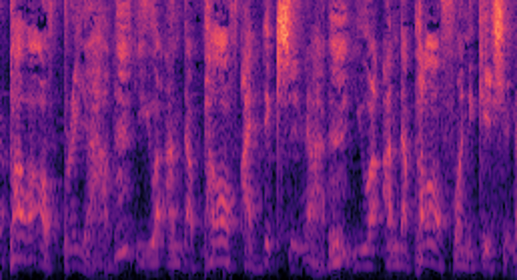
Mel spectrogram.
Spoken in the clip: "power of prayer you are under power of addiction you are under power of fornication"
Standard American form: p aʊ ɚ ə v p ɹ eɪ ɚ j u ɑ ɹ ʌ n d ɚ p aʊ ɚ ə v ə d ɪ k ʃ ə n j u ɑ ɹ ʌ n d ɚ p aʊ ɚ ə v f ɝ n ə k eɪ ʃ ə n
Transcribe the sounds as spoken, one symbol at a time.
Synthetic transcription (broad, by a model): p aʊ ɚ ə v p ɹ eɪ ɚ j u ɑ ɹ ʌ n d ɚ p aʊ ɚ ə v ə d ɪ k ʃ ə n j u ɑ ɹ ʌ n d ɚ p aʊ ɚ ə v f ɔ n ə k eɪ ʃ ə n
